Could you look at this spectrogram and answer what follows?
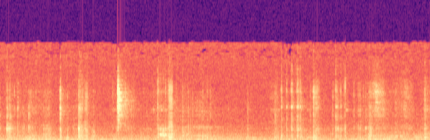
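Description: Faint scattered clicks and rustles of fingers working at a plastic cable clip and wiring inside a motorcycle's tail bodywork, with one sharper click a little over a second in and a run of small ticks near the end.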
